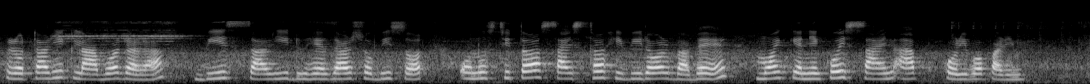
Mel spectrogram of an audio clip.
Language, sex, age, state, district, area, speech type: Assamese, female, 30-45, Assam, Golaghat, urban, read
